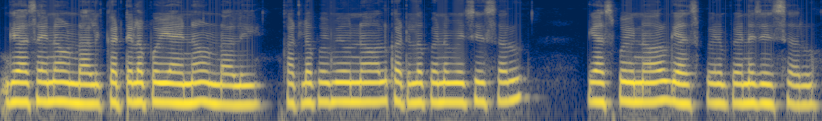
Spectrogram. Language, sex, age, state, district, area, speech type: Telugu, female, 18-30, Telangana, Vikarabad, urban, spontaneous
